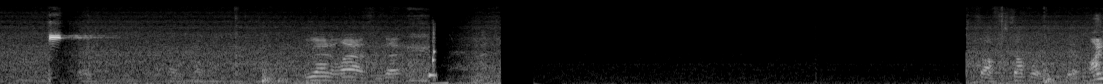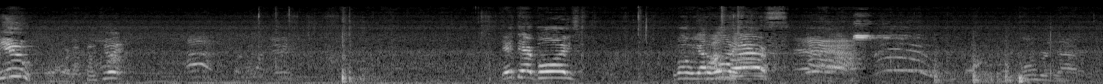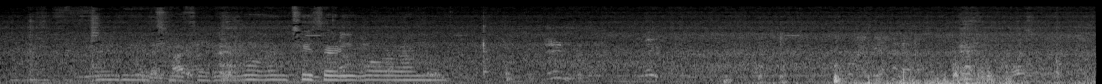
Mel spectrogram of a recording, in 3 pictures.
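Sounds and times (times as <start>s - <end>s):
background hiss: 0.0s - 33.0s
referee's whistle blast: 0.5s - 1.3s, 19.5s - 20.0s
voices calling out: 9.7s - 33.0s.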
